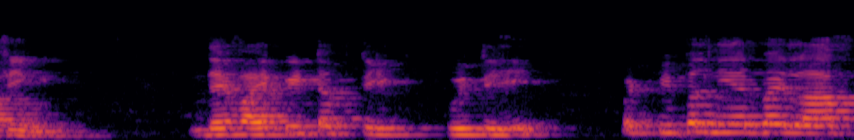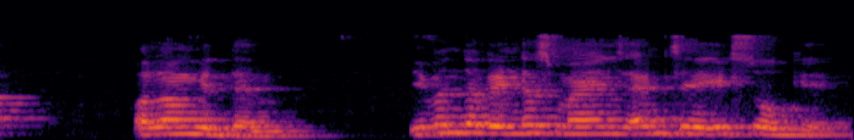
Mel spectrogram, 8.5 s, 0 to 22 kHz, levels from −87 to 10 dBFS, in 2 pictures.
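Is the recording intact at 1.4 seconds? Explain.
Yes, the speech at 1.4 seconds is intact, with no fault at that moment.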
